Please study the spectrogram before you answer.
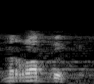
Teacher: الثاني بغير غنة يسمى كاملا وله حرفان الراء واللام، مثل من ربك، فأدغم النون في الراء وأشدد حرف الراء لكن لا أغنها، لا أصف عليها بمنظر حركتين، فأقول من ربك.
